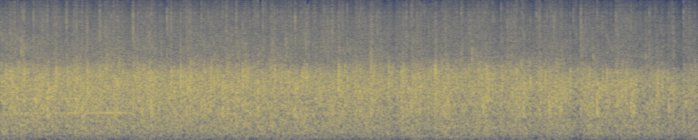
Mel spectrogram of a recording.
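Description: Sustained audience applause for a folk music group's playing, dense and steady, many hands clapping at an even loudness for several seconds with no talking over it.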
